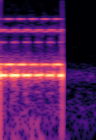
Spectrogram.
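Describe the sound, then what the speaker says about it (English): A mobile phone rings in the background with a steady electronic tone that cuts off abruptly after about half a second, followed by silence. "And her phone's ringing in the background."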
